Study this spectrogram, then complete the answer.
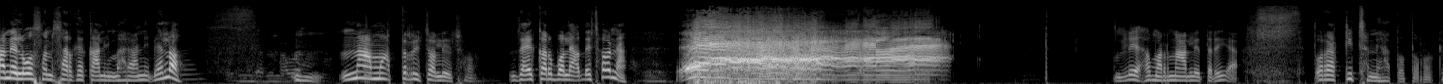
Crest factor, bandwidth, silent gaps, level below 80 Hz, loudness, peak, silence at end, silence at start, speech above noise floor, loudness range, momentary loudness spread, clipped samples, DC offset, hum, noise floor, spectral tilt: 16 dB; 16.5 kHz; none; -44 dBFS; -17 LUFS; -4 dBFS; 0.15 s; 0 s; 46 dB; 17 LU; 25 LU; under 0.1%; under 0.1%; none; -65 dBFS; -3 dB/octave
